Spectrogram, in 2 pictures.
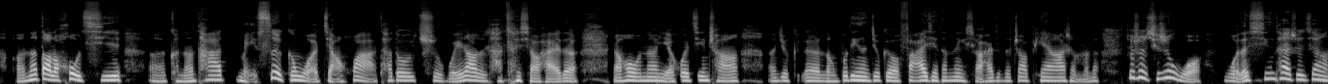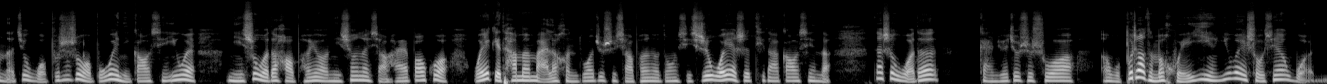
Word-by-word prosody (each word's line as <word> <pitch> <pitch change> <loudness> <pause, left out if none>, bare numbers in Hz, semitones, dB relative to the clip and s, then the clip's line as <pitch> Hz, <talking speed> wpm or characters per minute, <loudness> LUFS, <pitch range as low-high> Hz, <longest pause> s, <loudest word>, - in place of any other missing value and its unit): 呃， 145 - -3
那 220 +7 +3
到 240 -1 +6
了 195 - +5
后 235 0 +3
期， 195 +2 +1 0.2
呃， 145 -3 -5
可 145 - -8
能 145 +2 -1
她 215 +5 +1
每 170 -5 -4
次 290 -4 +2
跟 200 -1 +2
我 170 -8 +1
讲 130 -2 -3
话， 185 -4 -1
她 180 - -7
都 180 0 +1
是 175 0 -5
围 140 0 -2
绕 190 0 +4
着 160 - -1
她 155 - -7
的 185 - -2
小 135 - -2
孩 130 0 -1
的。 145 -3 -1 0.3
然 155 - -1
后 185 0 +3
呢， 175 0 +2
也 140 -4 0
会 180 +4 +1
经 190 +3 -1
常， 160 -2 -1 0.3
呃， 155 - -6
就 170 0 -2
呃， 160 -1 0
冷 145 -1 -3
不 195 - 0
丁 195 -1 +4
地 180 - +4
就 185 +1 0
给 180 - +1
我 160 - +2
发 180 +3 +1
一 - - +3
些 180 - +1
他 180 - -1
们 175 - -2
那 - - +2
个 - - -1
小 - - -4
孩 150 - -2
子 165 - -6
的 165 0 -6
照 175 +3 -3
片 170 +1 -2
啊 170 0 +1
什 165 -2 -6
么 - - -8
的。 165 - -7 0.3
就 315 - -3
是 310 -1 +2
其 260 - -4
实 310 +2 +3
我 220 - 0 0.2
我 165 -2 -3
的 185 - +3
心 230 +8 -4
态 260 -1 +3
是 225 -2 -1
这 230 - -3
样 195 -6 +1
的， - - -5
就 215 - -2
我 135 -11 -4
不 185 - -6
是 205 - -3
说 235 0 +3
我 180 - +2
不 150 +6 -5
为 230 0 +4
你 130 - -4
高 150 +2 -2
兴， 170 +3 -6
因 200 +4 +2
为 210 -5 +4 0.3
你 160 -3 -1
是 255 - +1
我 185 -8 +4
的 175 - +3
好 160 -4 0
朋 155 +4 -4
友， 165 -3 +1
你 150 0 -2
生 200 +8 0
了 190 -2 +1
小 - - -5
孩， 150 +2 -3
包 195 +3 +3
括 195 -7 +1 0.2
我 180 +6 +4
也 245 - +8
给 185 - +4
他 190 - +2
们 185 -1 +4
买 180 - +1
了 150 - +1
很 150 -3 -5
多 165 +4 -3
就 180 - -4
是 165 -1 +1
小 140 -2 -3
朋 155 +3 -3
友 - - -1
的 155 - -2
东 155 +2 -4
西， 150 0 -10
其 145 - -4
实 205 - +4
我 195 -2 +6
也 215 -2 +5
是 175 - -1
替 180 - -12
她 160 -3 -3
高 165 +1 -1
兴 165 -1 -4
的。 - - -4 0.4
但 280 0 +1
是 270 - +2
我 190 -10 +2
的 220 +4 +4 0.4
感 145 -4 -6
觉 155 +2 -4
就 185 - -2
是 175 -1 -4
说， 170 -1 +1 0.2
呃， 160 - -5
我 145 - -4
不 280 - +3
知 330 - +6
道 320 - +11
怎 185 - +2
么 180 +3 +4
回 135 -6 -2
应， 195 -1 +1
因 250 +4 -1
为 260 -5 +4
首 170 -5 -1
先 220 +1 0
我 195 - -6
175 Hz, 340 characters per minute, -20 LUFS, 155-195 Hz, 0.4 s, 道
